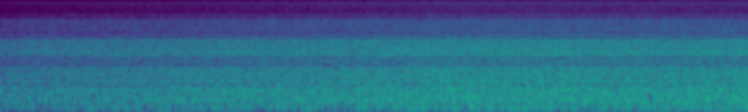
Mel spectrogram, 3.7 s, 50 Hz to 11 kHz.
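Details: Grundig Satellit 800 receiver, returned after reported issues: only a steady, even hiss while tuning through stations, no chugging or pulsing; normal noise floor.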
